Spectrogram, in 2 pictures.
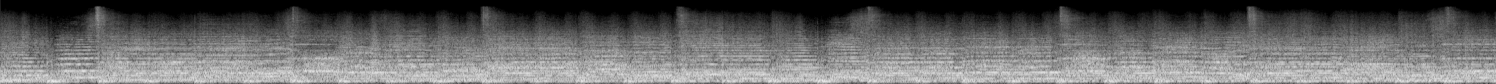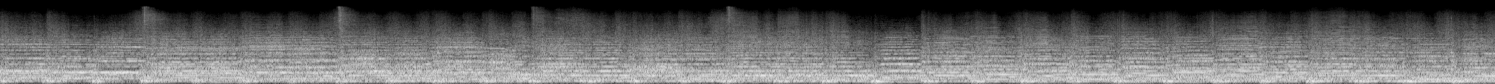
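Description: A school marching band playing a tune loudly: sousaphones, trumpets and other brass, saxophones and drums together, with sharp accented hits about every two seconds.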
